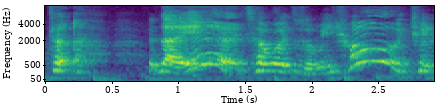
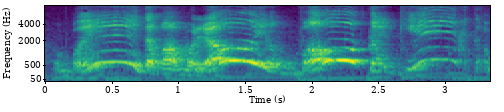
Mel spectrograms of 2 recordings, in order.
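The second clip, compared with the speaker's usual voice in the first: put-on high, slow old man's notes; higher notes; 13 semitones higher, 5 dB louder, slower than usual. Shown as a demonstration. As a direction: lift the voice into thin high notes. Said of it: "выше".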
